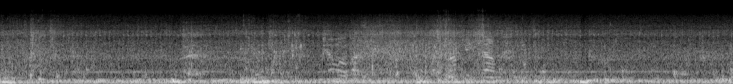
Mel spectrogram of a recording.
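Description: A game-fishing reel winds in line under load.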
